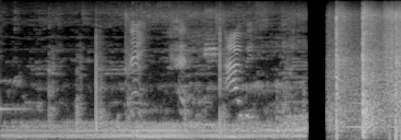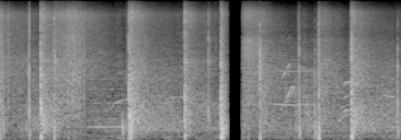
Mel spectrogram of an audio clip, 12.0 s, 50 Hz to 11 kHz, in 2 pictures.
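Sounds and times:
fireworks bangs: 4.9s - 12.0s
fireworks crackling: 4.9s - 12.0s.

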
